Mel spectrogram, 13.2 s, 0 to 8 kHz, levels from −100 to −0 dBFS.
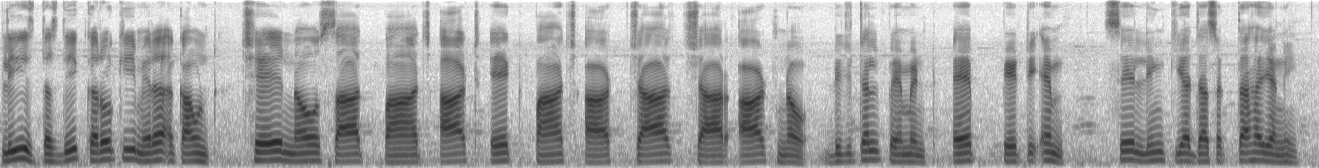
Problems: constant background noise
